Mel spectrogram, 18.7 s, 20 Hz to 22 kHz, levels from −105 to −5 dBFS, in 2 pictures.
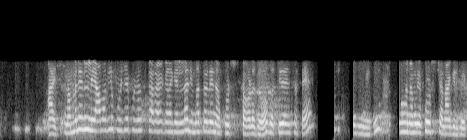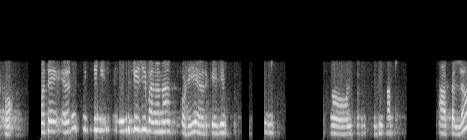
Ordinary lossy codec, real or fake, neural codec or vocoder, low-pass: none; real; none; 3.6 kHz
